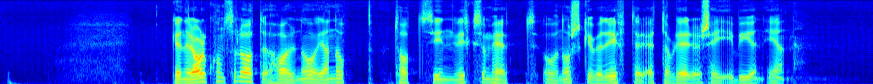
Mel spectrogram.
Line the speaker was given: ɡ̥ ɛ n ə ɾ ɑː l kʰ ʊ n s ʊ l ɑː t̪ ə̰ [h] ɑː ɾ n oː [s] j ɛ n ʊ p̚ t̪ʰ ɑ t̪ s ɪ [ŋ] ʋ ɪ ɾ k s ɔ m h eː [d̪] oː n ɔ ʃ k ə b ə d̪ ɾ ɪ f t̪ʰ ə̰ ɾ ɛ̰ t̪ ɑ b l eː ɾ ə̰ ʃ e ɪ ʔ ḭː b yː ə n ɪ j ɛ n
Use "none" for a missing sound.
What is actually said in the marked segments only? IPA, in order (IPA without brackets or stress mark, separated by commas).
h, none, n, t̪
